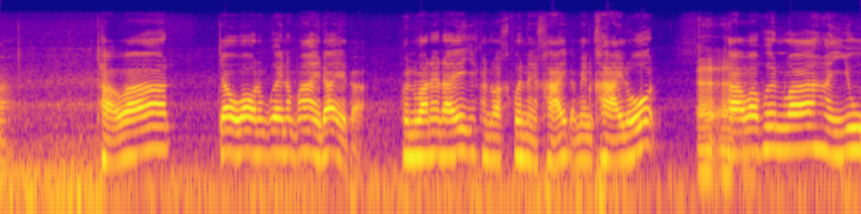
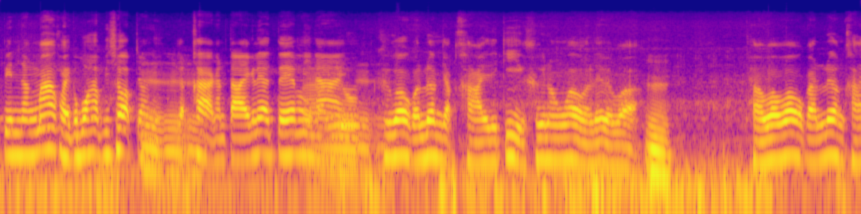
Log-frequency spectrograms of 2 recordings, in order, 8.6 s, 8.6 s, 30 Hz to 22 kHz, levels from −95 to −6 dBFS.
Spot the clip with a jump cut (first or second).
second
